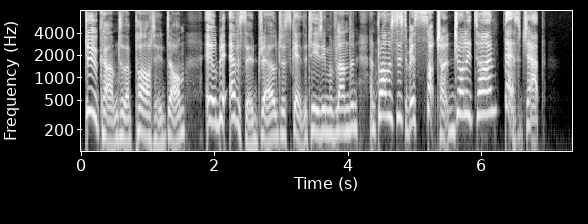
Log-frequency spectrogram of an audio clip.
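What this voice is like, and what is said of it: Exaggerated posh upper-class drawl. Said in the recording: “With an exaggeratedly affected patrician accent, he drawled”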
